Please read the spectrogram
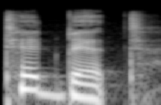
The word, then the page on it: titbit: American English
